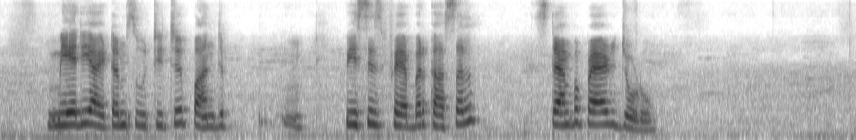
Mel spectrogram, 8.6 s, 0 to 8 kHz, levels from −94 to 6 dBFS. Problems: none marked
